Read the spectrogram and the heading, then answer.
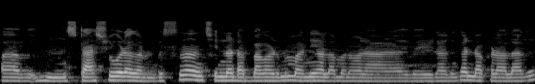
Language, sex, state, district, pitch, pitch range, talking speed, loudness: Telugu, female, Andhra Pradesh, Guntur, 170 Hz, 160-180 Hz, 155 wpm, -26 LUFS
